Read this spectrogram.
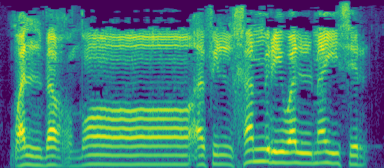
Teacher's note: وتمد لفظة البغضاء إلى خمس حركات، من أربع إلى خمس حركات، وقد تمد إلى ست حركات إذا وقفنا عليها اضطرارا.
